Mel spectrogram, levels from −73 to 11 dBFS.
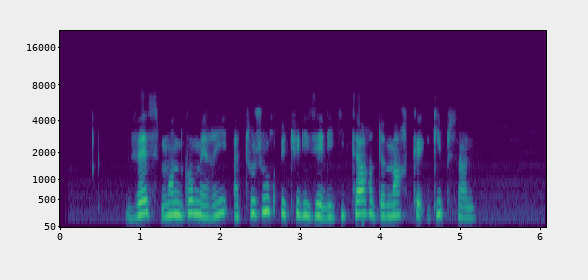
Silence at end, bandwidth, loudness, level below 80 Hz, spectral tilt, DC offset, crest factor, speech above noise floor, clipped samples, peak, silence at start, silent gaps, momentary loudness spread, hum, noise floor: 0.9 s; 6.8 kHz; -22 LUFS; -74 dBFS; -5 dB/octave; under 0.1%; 20 dB; 34 dB; under 0.1%; -2 dBFS; 0.85 s; none; 9 LU; none; -55 dBFS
